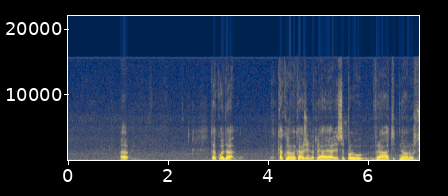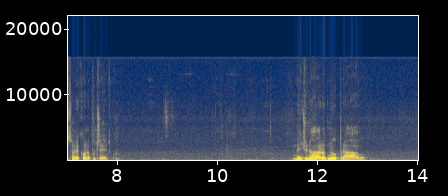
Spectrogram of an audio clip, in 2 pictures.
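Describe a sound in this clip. A man speaks into a microphone in bursts, with pauses between phrases.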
